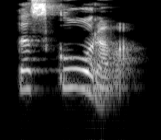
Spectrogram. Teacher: The stress is on sko.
